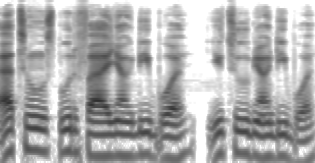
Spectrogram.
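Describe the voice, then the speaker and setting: Over a silent background in a very clean recording, a man with a Memphis accent speaks at a fairly low pitch with fairly even intonation. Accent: authentic South Memphis flow. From South Memphis, Tennessee. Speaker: rap artist. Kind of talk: casual interview. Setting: recording studio.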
